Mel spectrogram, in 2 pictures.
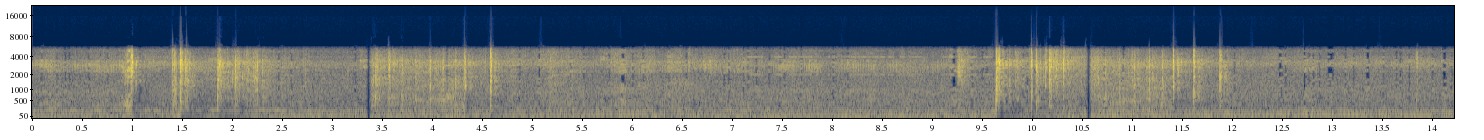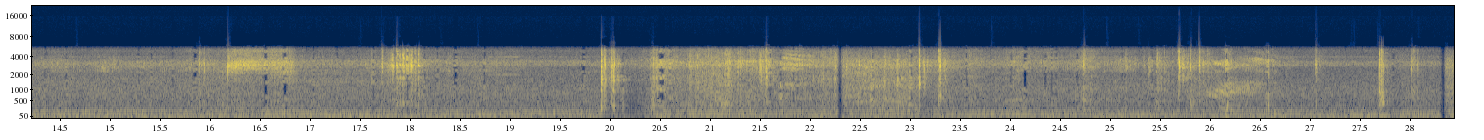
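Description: A skateboard deck clacks sharply against the ground.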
